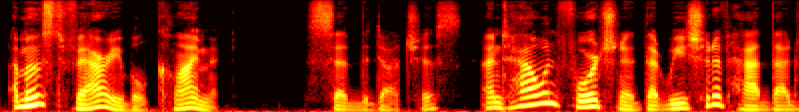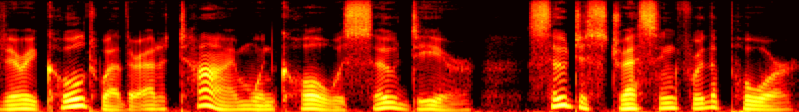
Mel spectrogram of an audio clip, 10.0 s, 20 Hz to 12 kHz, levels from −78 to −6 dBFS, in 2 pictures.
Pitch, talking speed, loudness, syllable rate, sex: 130 Hz, 190 wpm, -20 LUFS, 5.0 syllables/s, male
